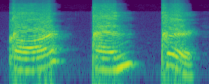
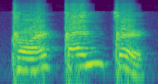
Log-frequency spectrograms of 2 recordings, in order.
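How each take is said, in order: First: Slow, syllable by syllable: Car-pen-ter; clapped syllables. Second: Said in the usual way. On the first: Shown as a demonstration. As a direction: tap out Carpenter in three beats. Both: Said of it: "Yes, they are three".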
